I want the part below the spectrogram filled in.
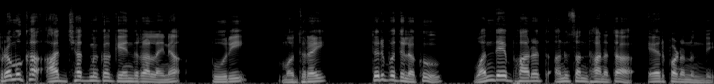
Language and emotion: Telugu, neutral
